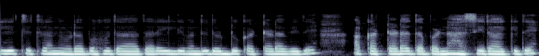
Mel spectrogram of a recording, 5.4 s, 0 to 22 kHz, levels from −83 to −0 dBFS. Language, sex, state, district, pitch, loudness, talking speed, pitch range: Kannada, female, Karnataka, Raichur, 185 Hz, -11 LUFS, 120 wpm, 180-190 Hz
